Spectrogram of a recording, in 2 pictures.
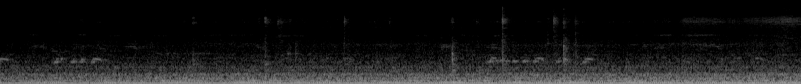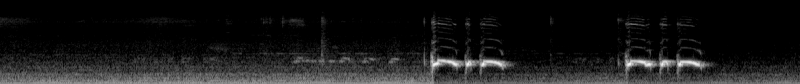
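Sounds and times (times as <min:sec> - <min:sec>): steady low rumble: 0:00.0 - 0:16.0
dove cooing: 0:10.9 - 0:13.2, 0:14.2 - 0:15.2.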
